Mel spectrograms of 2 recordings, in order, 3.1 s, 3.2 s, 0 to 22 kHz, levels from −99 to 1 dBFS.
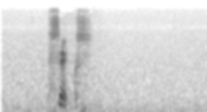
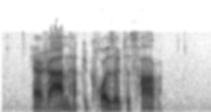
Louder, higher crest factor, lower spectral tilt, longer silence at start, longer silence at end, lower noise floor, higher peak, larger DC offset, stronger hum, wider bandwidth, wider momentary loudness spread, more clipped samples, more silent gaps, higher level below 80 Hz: second, -33 LUFS vs -19 LUFS; first, 26 dB vs 20 dB; second, -1.5 dB/octave vs -5.5 dB/octave; first, 0.7 s vs 0.5 s; first, 1.75 s vs 0.75 s; about the same, -63 dBFS vs -62 dBFS; second, -12 dBFS vs -2 dBFS; neither; neither; first, 16.5 kHz vs 8.6 kHz; first, 17 LU vs 9 LU; neither; neither; about the same, -66 dBFS vs -62 dBFS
